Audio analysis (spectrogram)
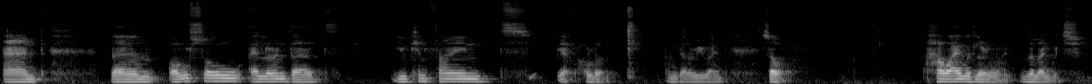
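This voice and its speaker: A man's voice: mid-range voice, steady tone, slow, pauses often, dark tone. A young man from Iceland, giving casual language-learning tips in a rambling, self-deprecating way. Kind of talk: casual talking-head tips video.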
